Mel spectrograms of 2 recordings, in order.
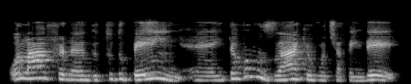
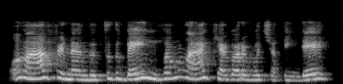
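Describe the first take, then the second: First: It is said flatly, without a smile. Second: It is said warmly, with a smile.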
